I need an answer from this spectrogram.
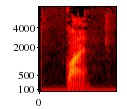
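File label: "kuai~2", Teochew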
